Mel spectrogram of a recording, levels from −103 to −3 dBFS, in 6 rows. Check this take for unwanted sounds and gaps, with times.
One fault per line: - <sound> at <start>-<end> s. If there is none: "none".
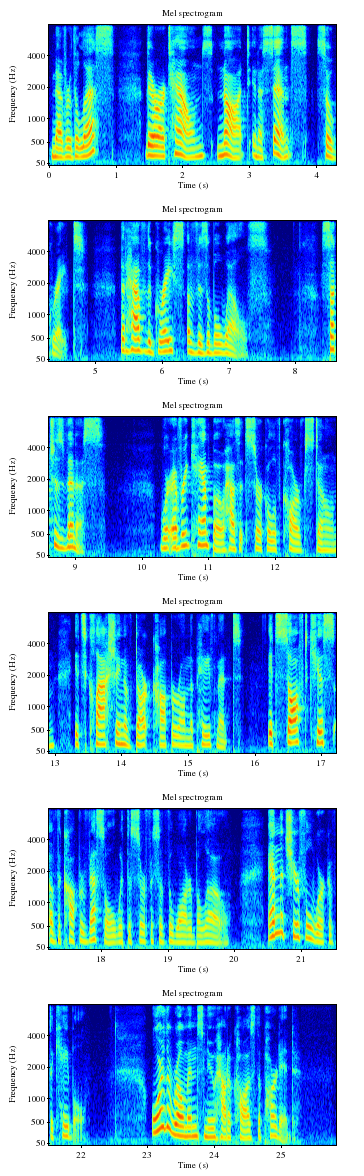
none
